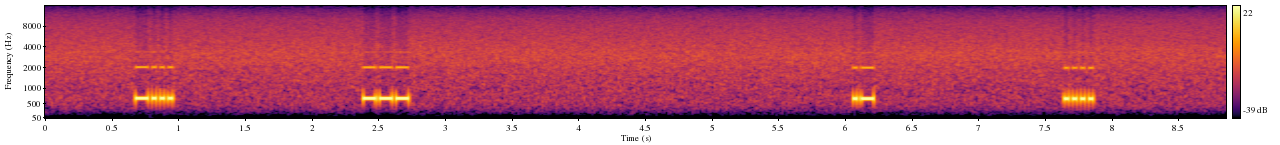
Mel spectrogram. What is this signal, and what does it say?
Morse code (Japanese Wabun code), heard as a keyed tone, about 39 wpm, spaced as for 6 wpm, 670 Hz. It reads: ハレ イヌ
